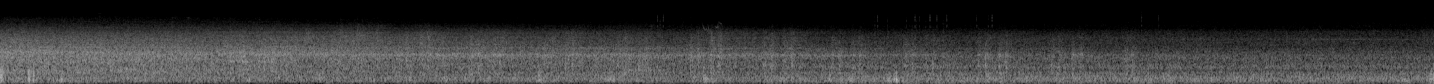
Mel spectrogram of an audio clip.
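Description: Electric-hauled passenger train rolling past on the rails and moving away, its wheel-on-rail rumble fading steadily.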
